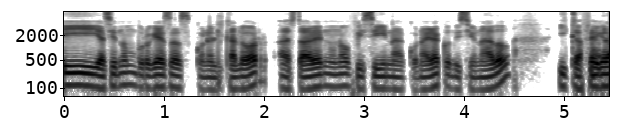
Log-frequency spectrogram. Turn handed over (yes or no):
no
